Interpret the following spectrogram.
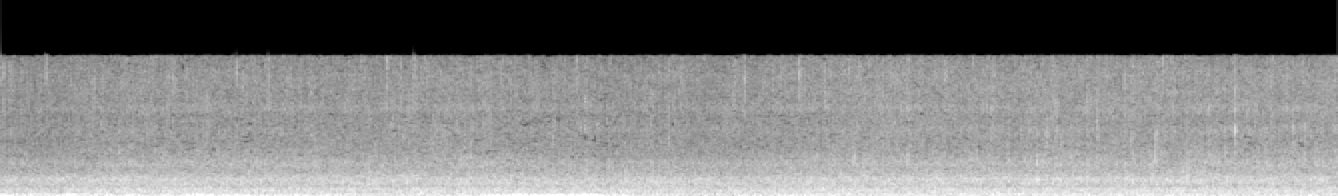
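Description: Heavy rain pouring steadily onto a flooded concrete yard and road, an even hiss of rain hitting standing water.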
